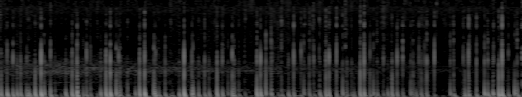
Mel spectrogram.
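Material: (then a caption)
Cork. Short fingernails scratch and tap a small flat cork board in a quick, dense run of soft taps and scrapes. Each tap is a short, dull, low thud with almost no ring and a faint bright click on top.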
